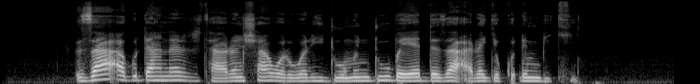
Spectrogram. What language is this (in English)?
Hausa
